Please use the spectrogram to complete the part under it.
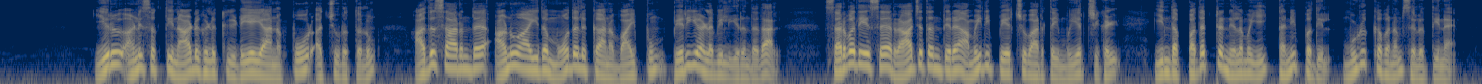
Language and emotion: Tamil, neutral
